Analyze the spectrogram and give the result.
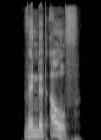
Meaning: inflection of aufwenden: 1. second-person plural present 2. third-person singular present 3. plural imperative
- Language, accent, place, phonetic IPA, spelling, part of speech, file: German, Germany, Berlin, [ˌvɛndət ˈaʊ̯f], wendet auf, verb, De-wendet auf.ogg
